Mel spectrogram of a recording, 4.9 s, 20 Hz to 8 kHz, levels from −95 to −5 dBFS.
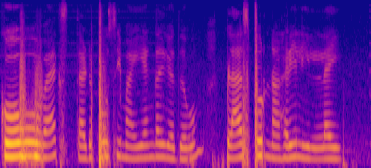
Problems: background sounds at intervals, low volume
